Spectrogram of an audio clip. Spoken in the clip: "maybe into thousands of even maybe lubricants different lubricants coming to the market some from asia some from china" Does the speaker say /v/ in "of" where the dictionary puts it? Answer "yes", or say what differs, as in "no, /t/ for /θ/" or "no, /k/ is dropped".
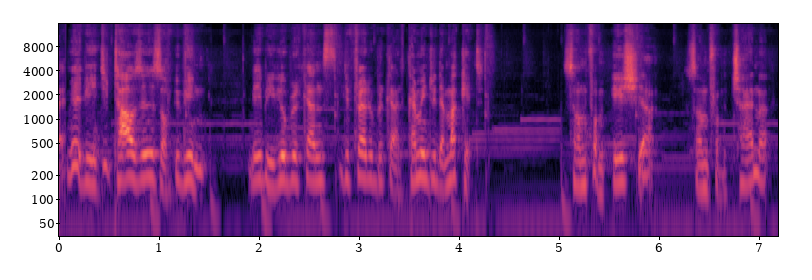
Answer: no, /b/ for /v/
